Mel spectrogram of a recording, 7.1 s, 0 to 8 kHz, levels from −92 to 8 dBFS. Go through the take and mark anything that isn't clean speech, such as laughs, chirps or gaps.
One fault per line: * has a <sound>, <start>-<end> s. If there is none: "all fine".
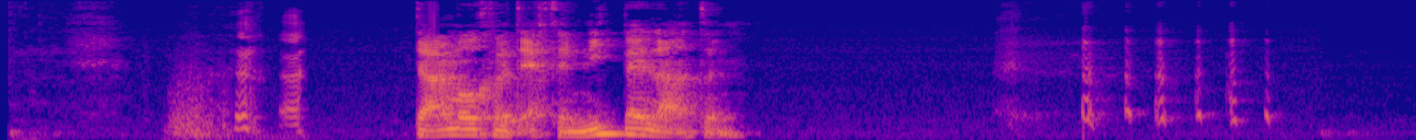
* has a laugh, 0.8-1.6 s
* has a laugh, 5.0-6.5 s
